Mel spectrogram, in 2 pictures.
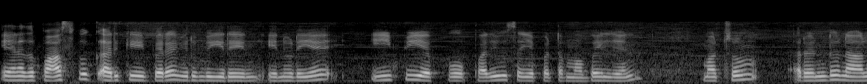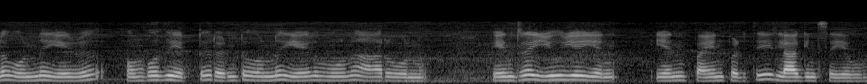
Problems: constant background noise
